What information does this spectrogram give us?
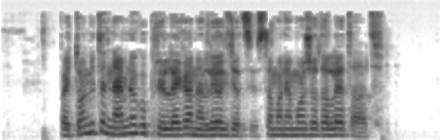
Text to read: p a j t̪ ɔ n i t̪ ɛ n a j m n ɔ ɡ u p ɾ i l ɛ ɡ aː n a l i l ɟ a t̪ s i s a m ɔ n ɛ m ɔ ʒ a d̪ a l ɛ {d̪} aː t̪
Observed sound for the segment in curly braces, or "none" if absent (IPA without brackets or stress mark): t̪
